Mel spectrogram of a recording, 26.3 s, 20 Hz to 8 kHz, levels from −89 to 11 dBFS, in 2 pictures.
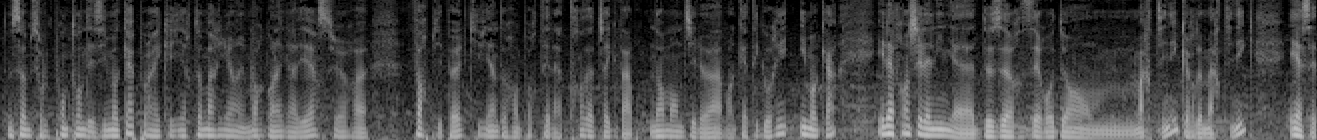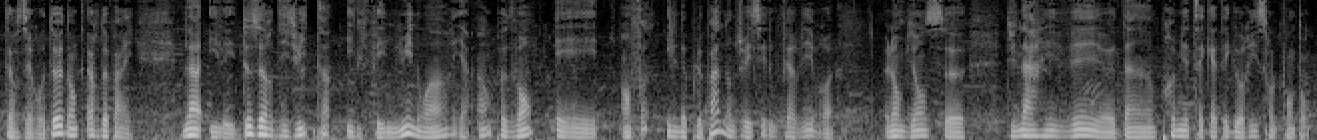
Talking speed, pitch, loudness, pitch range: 210 wpm, 110 Hz, -24 LUFS, 95-125 Hz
